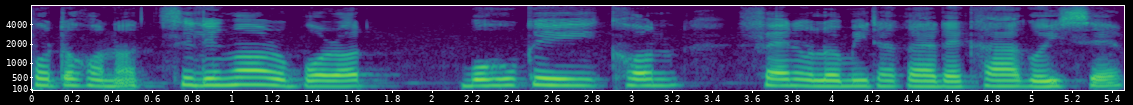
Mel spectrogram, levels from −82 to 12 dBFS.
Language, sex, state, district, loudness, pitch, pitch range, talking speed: Assamese, female, Assam, Sonitpur, -13 LUFS, 220 Hz, 195-235 Hz, 110 wpm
